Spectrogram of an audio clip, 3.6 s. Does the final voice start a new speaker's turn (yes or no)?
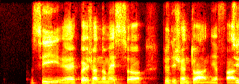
yes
